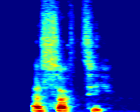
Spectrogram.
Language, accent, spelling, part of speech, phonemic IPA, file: French, Canada, assorti, verb, /a.sɔʁ.ti/, LL-Q150 (fra)-assorti.wav
- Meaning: past participle of assortir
